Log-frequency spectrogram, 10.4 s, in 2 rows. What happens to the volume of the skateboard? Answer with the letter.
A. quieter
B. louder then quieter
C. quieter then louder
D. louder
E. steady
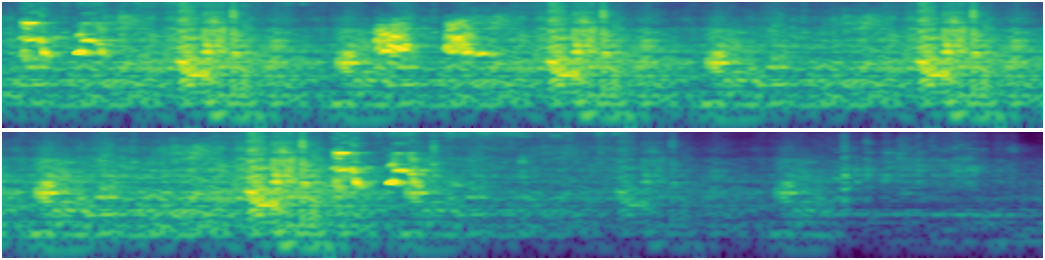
A.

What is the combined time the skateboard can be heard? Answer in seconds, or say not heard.
10 s.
